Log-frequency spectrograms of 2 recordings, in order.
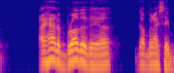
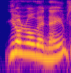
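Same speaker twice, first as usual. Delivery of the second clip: higher and louder, stunned disbelief; incredulous wife; 9 semitones higher, 8 dB louder than usual. Retold or imitated. Wife asking about the groomsmen, incredulous. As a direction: she can't believe he doesn't know.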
